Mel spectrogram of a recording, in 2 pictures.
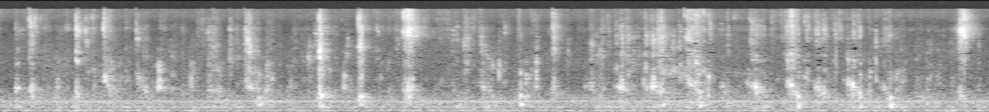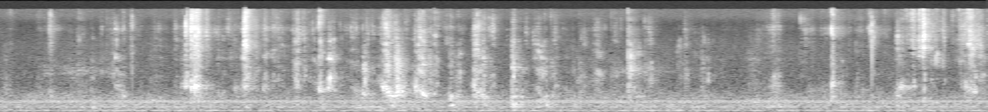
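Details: Five-month-old female Golden Retriever crunches and chews various raw vegetables in sharp, irregular crisp bites.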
